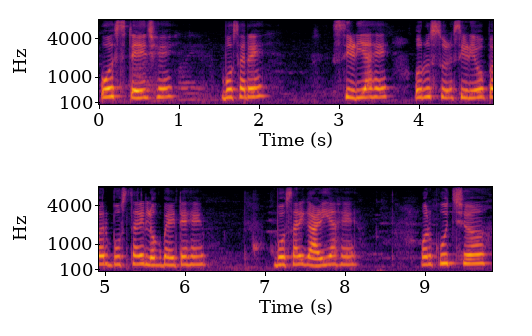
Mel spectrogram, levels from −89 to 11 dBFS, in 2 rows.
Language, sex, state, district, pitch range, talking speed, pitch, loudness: Hindi, female, Bihar, Saran, 280-305 Hz, 145 wpm, 295 Hz, -17 LUFS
